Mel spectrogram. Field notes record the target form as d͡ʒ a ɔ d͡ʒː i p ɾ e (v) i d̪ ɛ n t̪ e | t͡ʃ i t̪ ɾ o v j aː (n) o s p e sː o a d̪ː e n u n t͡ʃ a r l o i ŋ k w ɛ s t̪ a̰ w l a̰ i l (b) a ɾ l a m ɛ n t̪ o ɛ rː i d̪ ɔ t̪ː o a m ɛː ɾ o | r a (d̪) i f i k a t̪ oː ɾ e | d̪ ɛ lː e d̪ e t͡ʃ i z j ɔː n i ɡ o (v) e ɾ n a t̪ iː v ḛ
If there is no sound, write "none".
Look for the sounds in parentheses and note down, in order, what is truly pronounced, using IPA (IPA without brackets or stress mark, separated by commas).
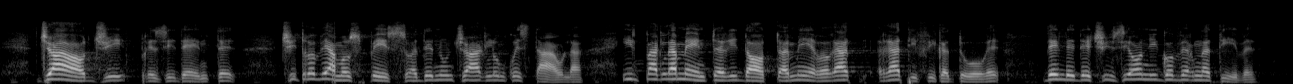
z, m, p, t̪, v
